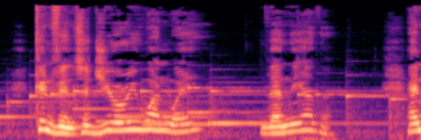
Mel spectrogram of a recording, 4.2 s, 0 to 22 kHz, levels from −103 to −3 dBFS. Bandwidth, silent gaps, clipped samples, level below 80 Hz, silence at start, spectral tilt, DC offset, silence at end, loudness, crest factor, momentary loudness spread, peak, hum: 19.5 kHz; none; under 0.1%; -50 dBFS; 0 s; -6 dB/octave; under 0.1%; 0 s; -16 LUFS; 16 dB; 19 LU; 0 dBFS; none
